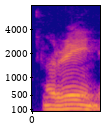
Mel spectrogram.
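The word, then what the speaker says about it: reign: এস আই জি এন সাইন এক্ষেত্রে মাঝখানে দীর্ঘ উচ্চারণ করতেছি না এরপর হচ্ছে আমরা রেইন রেইন মানে হচ্ছে শাসনকাল রেইনের ক্ষেত্রে আমরা দেখতেছি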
